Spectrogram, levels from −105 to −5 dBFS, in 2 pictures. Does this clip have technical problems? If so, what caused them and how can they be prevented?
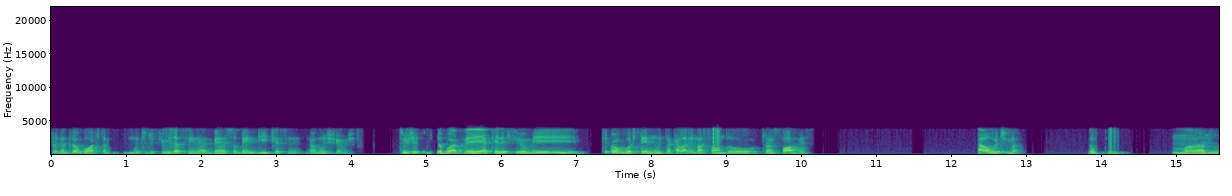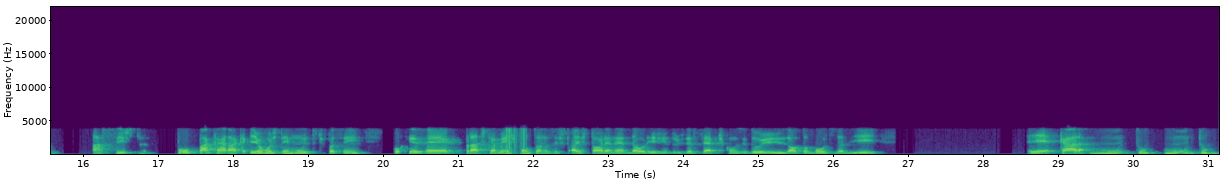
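Yes. Bit errors on a digital phone line put bursts of sharp crackle over the speech at 1.50–1.68, 8.71–8.94, 14.11–14.24 and 21.64–21.91 s. Flipped bits in the A-law samples, at a rate of roughly half a percent, turn single samples into ticks. The telephone band below 4 kHz stays intact. A clean digital link with error checking, or a retransmitting transport, would prevent it.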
